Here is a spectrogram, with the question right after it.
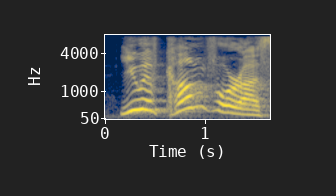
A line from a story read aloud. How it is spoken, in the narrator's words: shouted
